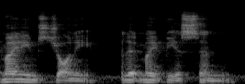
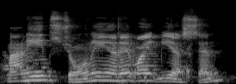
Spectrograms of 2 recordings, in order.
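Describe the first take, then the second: First: It is said in a gruff, ordinary adult voice. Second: It is said in a high, childlike voice. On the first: The speaker calls it wrong. "that wasn't a little boy voice" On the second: The speaker calls it right. "I could do a little boy voice"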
